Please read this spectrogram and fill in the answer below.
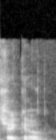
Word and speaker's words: Chico: up with his chico his brother yes it's pronounced chico he often speaks in this faux italian accent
